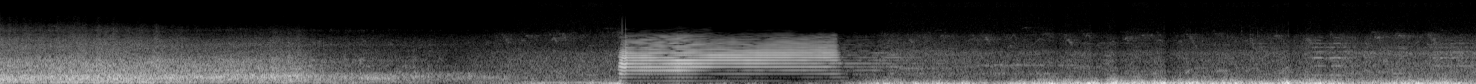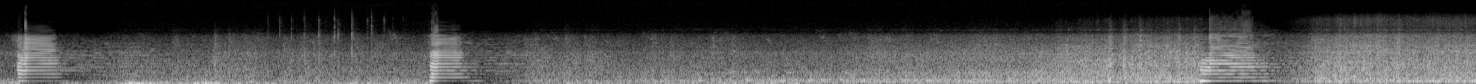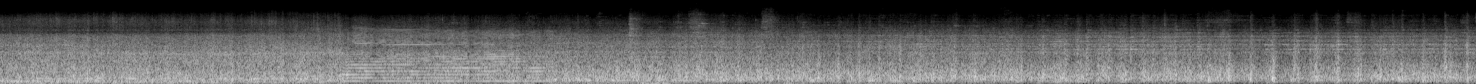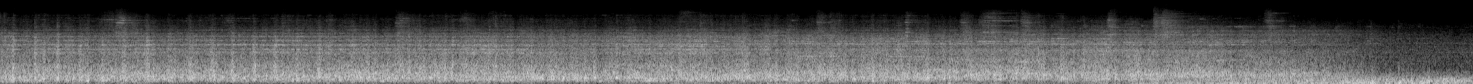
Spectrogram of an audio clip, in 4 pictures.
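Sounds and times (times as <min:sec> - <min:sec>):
train rumble and wheel clatter: 0:00.0 - 0:59.0
train horn: 0:06.2 - 0:10.5, 0:13.0 - 0:16.2, 0:19.0 - 0:20.2, 0:26.7 - 0:27.8, 0:32.7 - 0:37.3.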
